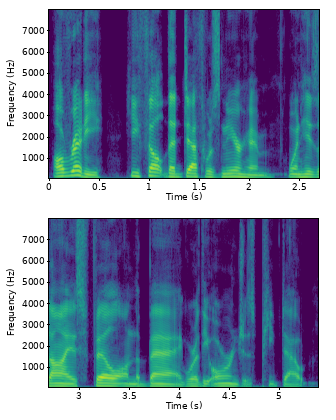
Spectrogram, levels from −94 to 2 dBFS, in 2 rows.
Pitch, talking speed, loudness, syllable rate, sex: 125 Hz, 225 wpm, -19 LUFS, 5.3 syllables/s, male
